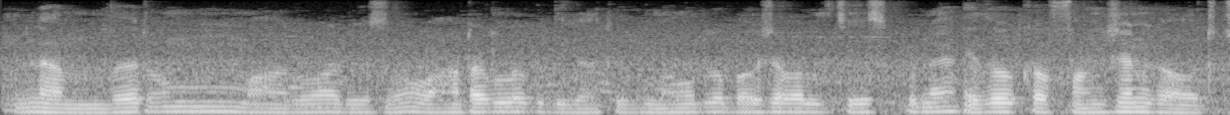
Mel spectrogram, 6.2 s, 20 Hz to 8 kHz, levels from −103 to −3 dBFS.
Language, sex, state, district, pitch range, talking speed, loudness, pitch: Telugu, male, Andhra Pradesh, Srikakulam, 105-115 Hz, 115 wpm, -20 LUFS, 110 Hz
